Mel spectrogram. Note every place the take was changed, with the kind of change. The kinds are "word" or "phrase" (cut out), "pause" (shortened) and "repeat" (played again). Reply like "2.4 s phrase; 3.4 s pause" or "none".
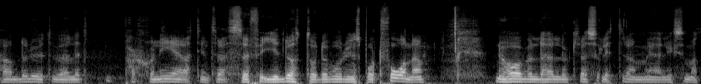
5.9 s word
